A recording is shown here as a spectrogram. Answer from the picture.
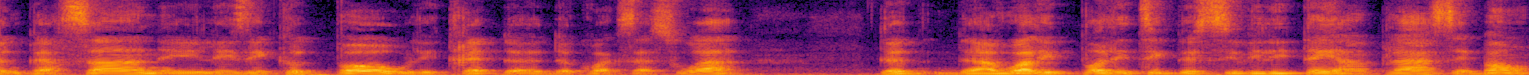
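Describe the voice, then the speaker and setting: A man with a fairly low pitch and ordinary pitch variation speaks at a fairly slow pace, with audible room echo. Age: 60s. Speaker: podcast guest on diversity and inclusion. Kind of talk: interview conversation. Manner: halting, frequent repetitions and restarts.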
